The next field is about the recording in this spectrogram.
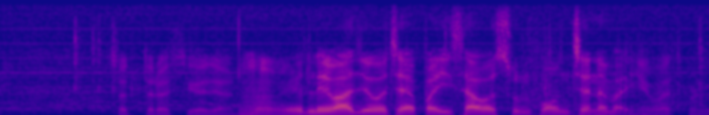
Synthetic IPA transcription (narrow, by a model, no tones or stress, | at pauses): ɦãeleʋad͡ʒeot͡ʃʰeapəjsaʋəsulfont͡ʃʰenebʱa̰j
